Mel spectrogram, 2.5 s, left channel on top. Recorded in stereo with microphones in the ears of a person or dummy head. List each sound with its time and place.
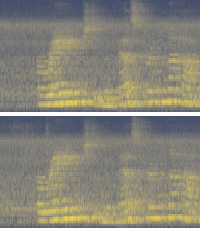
0.5 s a woman speaking: 20° right (ahead or behind), 0.8 m; by 2.4 s 50° left (ahead or behind), 1.1 m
